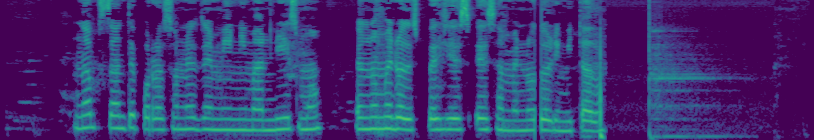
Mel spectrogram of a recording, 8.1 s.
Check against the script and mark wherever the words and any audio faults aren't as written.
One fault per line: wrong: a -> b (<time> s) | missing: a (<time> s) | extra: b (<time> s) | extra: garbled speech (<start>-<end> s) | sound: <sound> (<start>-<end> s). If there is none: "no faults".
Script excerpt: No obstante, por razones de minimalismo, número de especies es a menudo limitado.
extra: el (3.6 s)
sound: dropout (5.4-5.4 s)
sound: thud (6.5-7.6 s)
